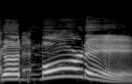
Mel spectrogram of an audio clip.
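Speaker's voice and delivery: very loud, very high, booming, pumped-up energy. Describing a parade marcher with a megaphone: imitating a hyped motivational speaker. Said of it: "it's that type of energy".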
